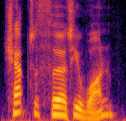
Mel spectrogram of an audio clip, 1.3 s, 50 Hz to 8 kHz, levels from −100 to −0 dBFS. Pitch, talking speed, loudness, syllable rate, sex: 140 Hz, 140 wpm, -17 LUFS, 5.4 syllables/s, male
